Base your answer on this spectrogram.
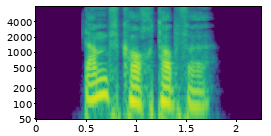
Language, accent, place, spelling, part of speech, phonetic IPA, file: German, Germany, Berlin, Dampfkochtopfe, noun, [ˈdamp͡fkɔxˌtɔp͡fə], De-Dampfkochtopfe.ogg
- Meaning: dative singular of Dampfkochtopf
